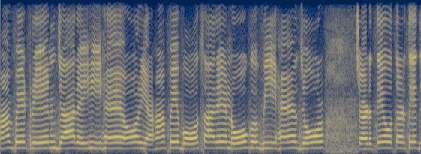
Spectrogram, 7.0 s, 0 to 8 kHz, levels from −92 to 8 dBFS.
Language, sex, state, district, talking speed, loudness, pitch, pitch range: Hindi, female, Rajasthan, Bikaner, 160 wpm, -10 LUFS, 305 Hz, 290-315 Hz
